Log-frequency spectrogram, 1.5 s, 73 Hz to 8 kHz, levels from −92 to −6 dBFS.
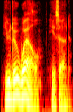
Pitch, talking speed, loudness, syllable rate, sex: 110 Hz, 205 wpm, -15 LUFS, 3.9 syllables/s, male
